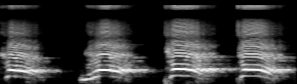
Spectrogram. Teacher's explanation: ठ म्हणजे ज्यांचा उच्चार करताना हवा मोठ्या प्रमाणात टेकली जाते आणि त्यांचा उच्चार ह या वर्णासोबत केला जातो त्याला म्हणतात महाप्राण व्यंजन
